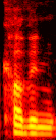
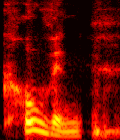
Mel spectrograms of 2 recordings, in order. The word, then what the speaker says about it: Coven: And that's how he pronounces it, not Coven, Coven.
